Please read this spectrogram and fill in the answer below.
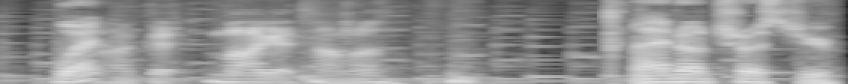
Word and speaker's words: Magatama: It says Magatama. What? Magatama. I don't trust your pronunciation on anything.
